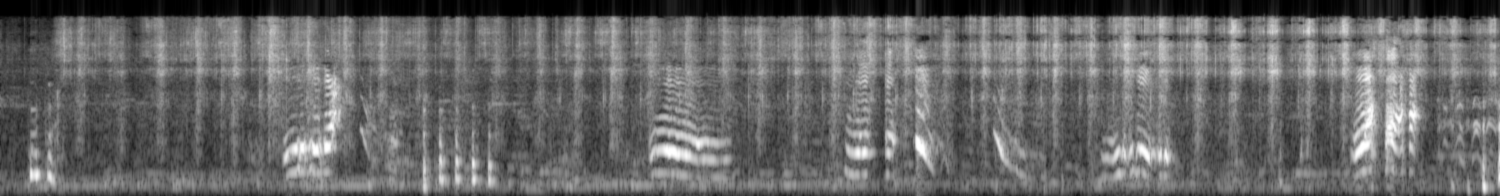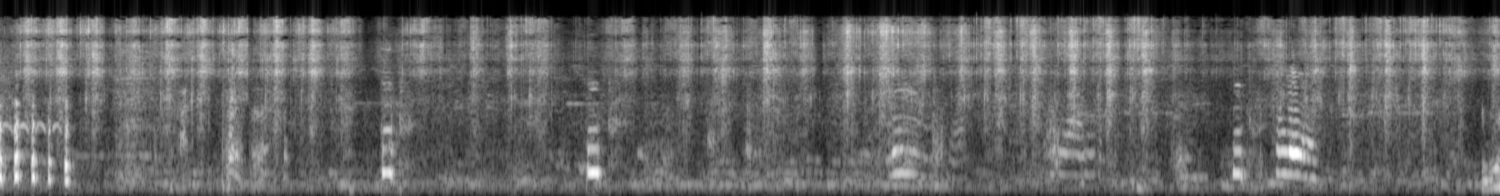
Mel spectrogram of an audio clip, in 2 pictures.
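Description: A plush baby ball toy with a beaded rattle inside being shaken continuously, a fast steady rattling. A baby giggles and squeals now and then in short high-pitched bursts.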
